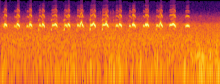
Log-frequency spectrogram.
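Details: Ospreys at a nest in Hellgate, Montana, during mating in the evening; a steady series of about fifteen clear, piping whistled notes, evenly spaced around six per second, over faint low background noise.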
